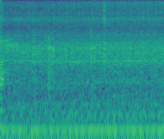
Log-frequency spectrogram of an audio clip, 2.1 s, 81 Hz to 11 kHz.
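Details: 1998 Jeep XJ idling smoothly and evenly, no misses, knocks or hunting, after replacing the throttle position sensor, which cleared 6 of 8 stored codes; a transmission control module code remains; runs much better.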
